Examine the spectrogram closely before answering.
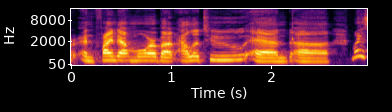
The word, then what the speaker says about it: Alitu: I say Alitu, Alitu. but everyone Okay, in the good. US says Alitu, which I like as well. Like, so I'm happy with either.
